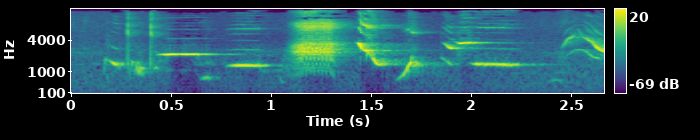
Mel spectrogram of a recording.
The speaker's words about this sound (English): So I've grouped them all into about 700 types, which means then I can look at how a song is made up. Like each syllable now has a label, which means I can compare two birds and see if they are singing the same type or not.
